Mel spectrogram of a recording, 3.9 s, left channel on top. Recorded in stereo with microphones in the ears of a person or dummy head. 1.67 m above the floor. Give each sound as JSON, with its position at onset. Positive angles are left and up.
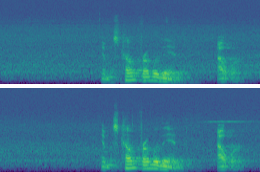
{"t": 1.5, "sound": "a man speaking", "side_deg": -20, "distance_m": 2.0}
